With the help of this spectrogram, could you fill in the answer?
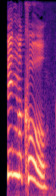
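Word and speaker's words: Fionn mac Cumhaill: Fionn Mac Cumhail. – Finn McCool, everyone.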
